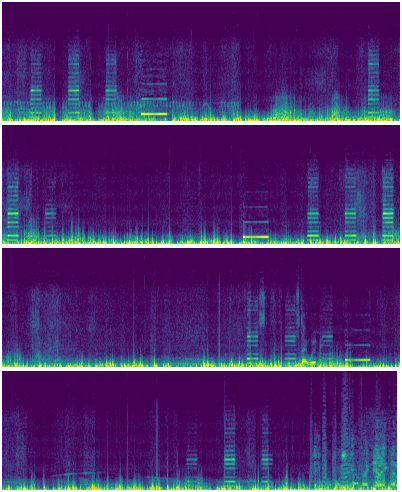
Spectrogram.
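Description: Wind buffeting an outdoor microphone, a steady heavy rumble. Over it come short groups of thin electronic beeps every several seconds, and a single longer, lower beep about every ten seconds.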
